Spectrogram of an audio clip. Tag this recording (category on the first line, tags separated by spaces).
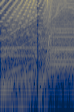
Sound effects > Electronic / Design
digital glitch hard mechanical one-shot pitched stutter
